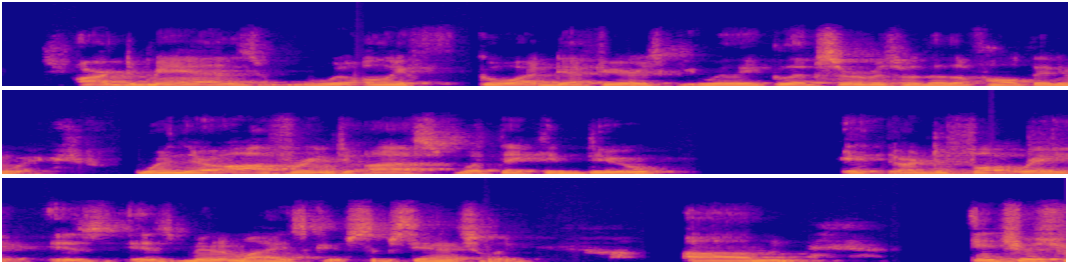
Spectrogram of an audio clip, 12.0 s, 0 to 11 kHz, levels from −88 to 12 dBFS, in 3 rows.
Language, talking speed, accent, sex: English, 165 wpm, American, male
